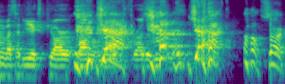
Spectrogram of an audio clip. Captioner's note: coughs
